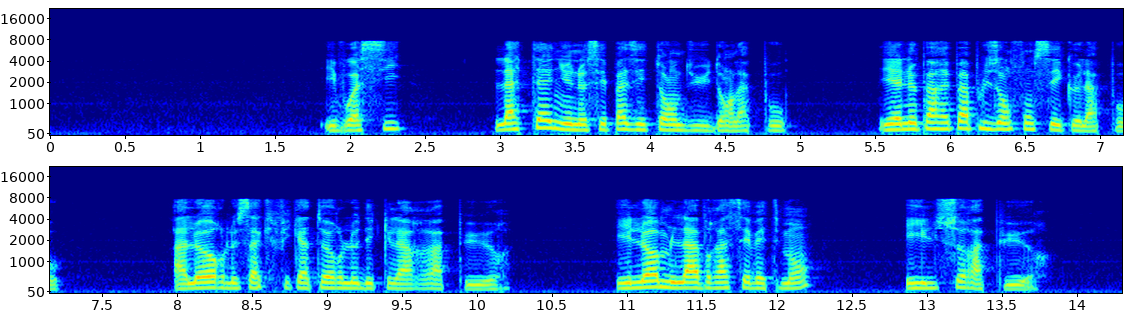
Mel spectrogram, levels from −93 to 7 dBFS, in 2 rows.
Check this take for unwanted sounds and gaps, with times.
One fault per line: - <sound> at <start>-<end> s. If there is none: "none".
none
